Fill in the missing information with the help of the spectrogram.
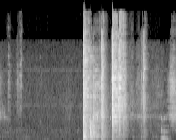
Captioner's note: metal clanging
